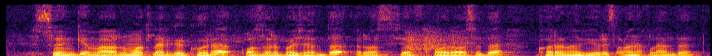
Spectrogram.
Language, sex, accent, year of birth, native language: Uzbek, male, Samarqand, 2002, Uzbek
